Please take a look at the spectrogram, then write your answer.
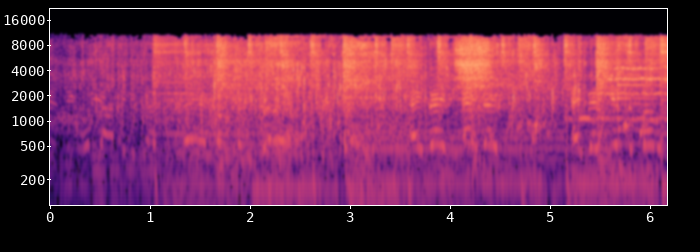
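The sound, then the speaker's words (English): Liquid pours into a cup in a steady, splashy stream for several seconds, fairly loud, with a busy wash of noise and faint voices underneath. “I guess that didn't like stand out to me, but I figured he was pouring drink in a gin in a cup.”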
